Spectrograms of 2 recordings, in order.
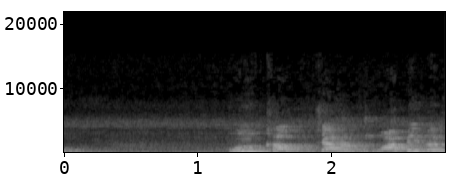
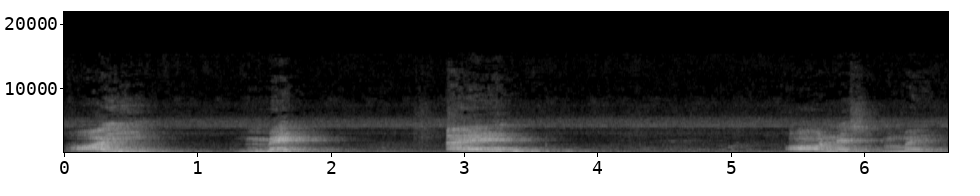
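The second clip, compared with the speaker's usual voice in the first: slow model reading; much slower than usual. Shown as a demonstration. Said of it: "अब आप देखें".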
